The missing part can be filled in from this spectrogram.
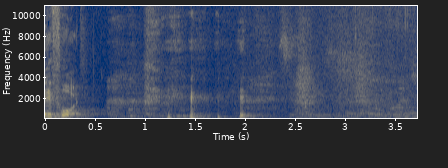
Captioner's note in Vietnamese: laughter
